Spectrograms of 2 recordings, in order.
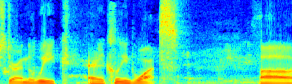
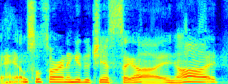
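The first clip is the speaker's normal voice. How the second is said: high, hurried friendly apology; acted catch-up hello, quick and high; apologetic greeting; 9 semitones higher than usual. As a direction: rush out a high-pitched, eager sorry. Pastor acts out apologetic greeting.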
